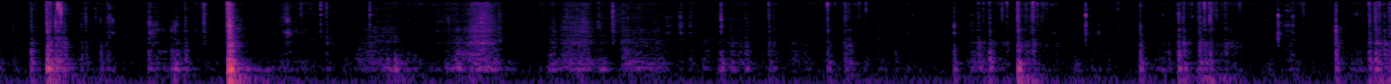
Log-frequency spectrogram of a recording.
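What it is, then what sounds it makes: Bar soap being carved. A metal knife blade scrapes and cuts a partly carved solid purple soap bar, with flakes piling up. Quiet, soft scraping and slicing sounds repeat throughout, broken by a couple of sharper cuts near the start and scattered brief clicks.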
